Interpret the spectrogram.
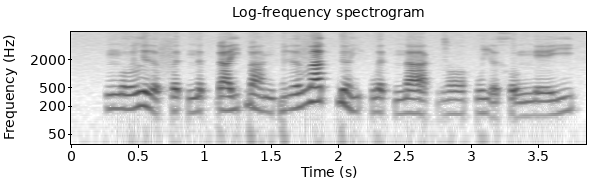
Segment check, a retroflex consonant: absent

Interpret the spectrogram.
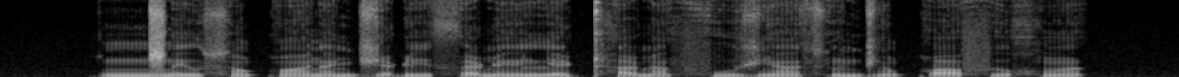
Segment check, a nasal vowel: present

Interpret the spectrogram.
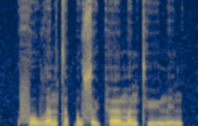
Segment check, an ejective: absent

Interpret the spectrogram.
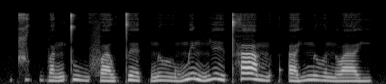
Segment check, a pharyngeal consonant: absent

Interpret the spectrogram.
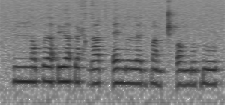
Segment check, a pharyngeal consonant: present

